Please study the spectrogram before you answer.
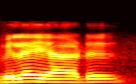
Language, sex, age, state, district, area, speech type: Tamil, male, 60+, Tamil Nadu, Mayiladuthurai, rural, read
